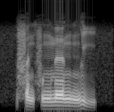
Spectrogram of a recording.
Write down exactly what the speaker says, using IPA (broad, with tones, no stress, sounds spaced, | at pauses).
f ɐ˨˩ n f ʊ˨ ŋ m œː˨ ŋ ʊ˨˥ ŋ l iː˨˩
